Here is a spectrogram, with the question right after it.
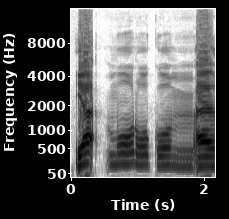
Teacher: pada mim mati bertemu hamzah ada izhar syafawi, dijelaskan suara mimnya.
